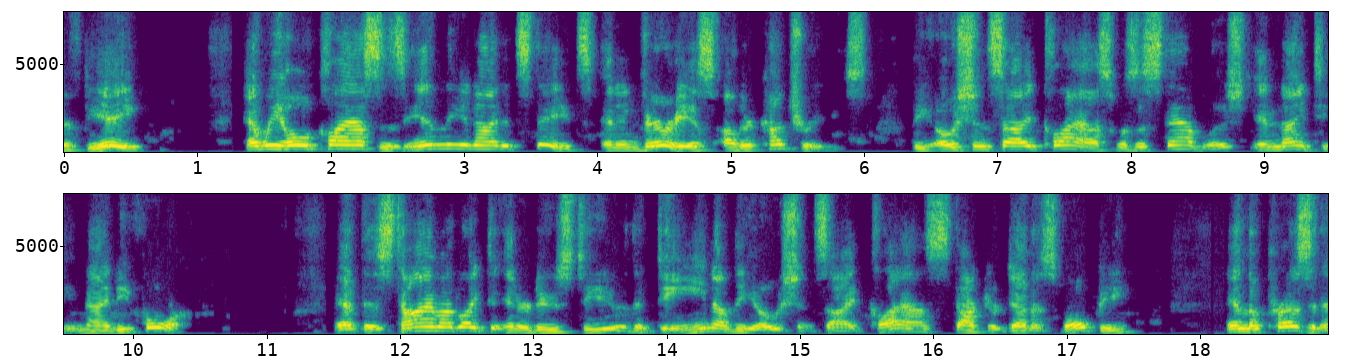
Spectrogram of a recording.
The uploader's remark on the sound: Oceanside Zoom Class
